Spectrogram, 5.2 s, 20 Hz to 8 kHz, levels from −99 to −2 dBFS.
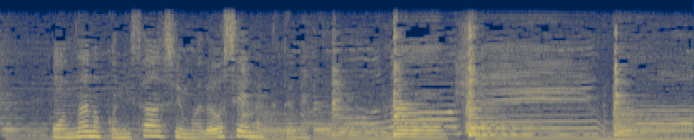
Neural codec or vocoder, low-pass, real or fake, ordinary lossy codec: none; 7.2 kHz; real; none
